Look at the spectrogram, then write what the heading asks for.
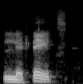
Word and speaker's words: LaTeX: Second thing regarding the pronunciation, so the word is written, it's like latex, but it is pronounced as latex. Okay, it's a tech, it's not a text.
